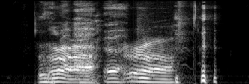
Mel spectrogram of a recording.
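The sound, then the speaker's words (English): A man grunts and groans in an acted film scene that has no dialogue. One long strained groan wavers in pitch, then a few short, sharp grunting gasps follow. “This is all the grunting and groaning, like I said. There's no lines here. He's just...”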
